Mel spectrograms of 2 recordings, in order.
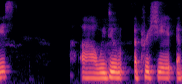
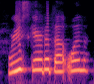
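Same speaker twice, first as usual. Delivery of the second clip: laughing question; 9 dB louder than usual. Real, not acted. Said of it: "laughing after question".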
